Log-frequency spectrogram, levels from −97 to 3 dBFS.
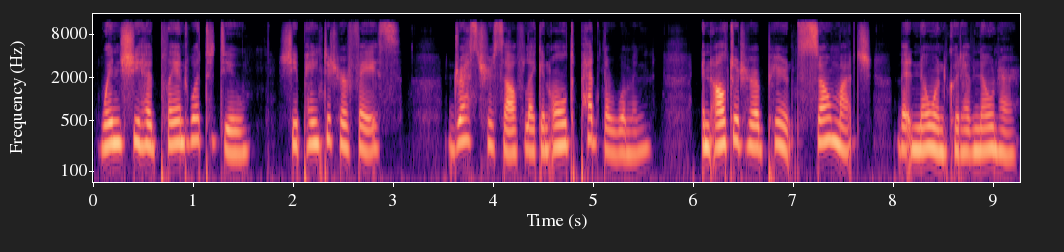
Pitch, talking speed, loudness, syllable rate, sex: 215 Hz, 200 wpm, -21 LUFS, 5.5 syllables/s, female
